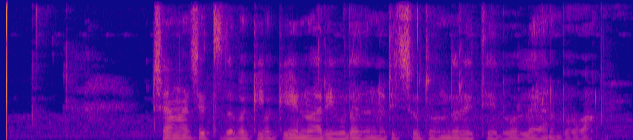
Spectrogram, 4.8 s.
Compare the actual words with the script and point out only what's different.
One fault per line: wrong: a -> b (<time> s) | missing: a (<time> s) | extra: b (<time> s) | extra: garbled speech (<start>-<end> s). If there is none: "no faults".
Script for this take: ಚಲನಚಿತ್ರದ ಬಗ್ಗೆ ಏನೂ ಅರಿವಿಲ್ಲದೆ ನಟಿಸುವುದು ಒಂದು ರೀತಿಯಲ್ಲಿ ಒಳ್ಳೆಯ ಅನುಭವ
extra: ಬಗ್ಗೆ (2.0 s)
